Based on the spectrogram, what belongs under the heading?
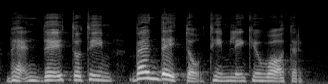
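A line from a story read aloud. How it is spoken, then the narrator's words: Joyful exclamation. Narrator (Italian): esclamò il fratello Carlo, appena meno lieto dello stesso Tim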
